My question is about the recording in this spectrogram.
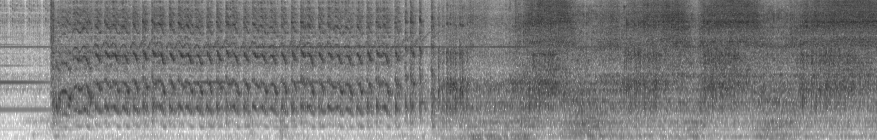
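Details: Ford diesel bus, jump pack added and terminals readjusted: fast uneven cranking about four seconds, then rough hissy chuffing without steady idle; not starting properly.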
